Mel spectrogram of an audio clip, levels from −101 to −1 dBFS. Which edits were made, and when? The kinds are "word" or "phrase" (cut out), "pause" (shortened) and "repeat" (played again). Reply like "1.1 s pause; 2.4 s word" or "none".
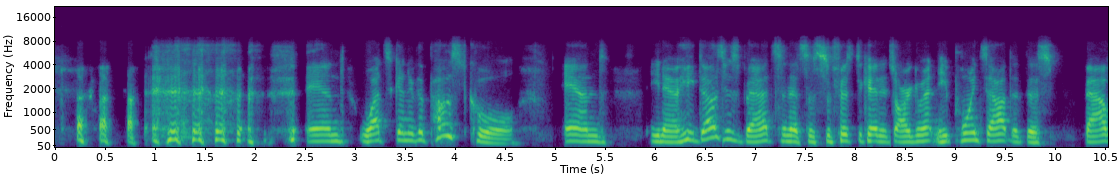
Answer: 3.6 s word; 6.7 s word; 8.3 s word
